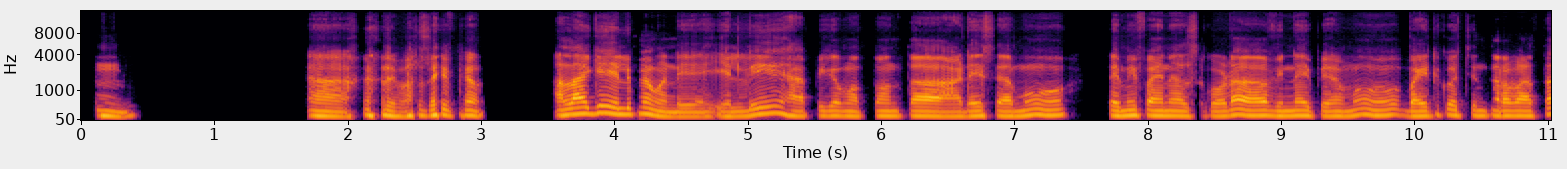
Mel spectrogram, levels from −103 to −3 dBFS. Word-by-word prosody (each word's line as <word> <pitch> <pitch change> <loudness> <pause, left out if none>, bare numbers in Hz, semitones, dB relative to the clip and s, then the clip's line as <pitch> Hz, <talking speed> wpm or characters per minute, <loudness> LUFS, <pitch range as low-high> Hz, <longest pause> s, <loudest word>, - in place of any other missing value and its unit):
హ్మ్. 115 -4 -1 1.4
ఆ! - - +3 0.5
రివర్స్ 125 +3 -1
అయిపోయాం. 135 -3 -1 0.6
అలాగే 170 +6 +5
ఎళ్ళిపోయామండి. 155 -11 0 0.3
ఎళ్ళి 120 +8 0 0.2
హ్యాపీగా 125 +1 -2
మొత్తమంతా 120 +1 -2 0.3
ఆడెసాము. 120 +3 0 0.6
సెమీఫైనల్స్ 125 -2 +1
కూడా 140 +6 +3 0.3
విన్నయిపోయాము. 120 +2 -1 0.4
బయటకొచ్చిన 130 +2 -2
తర్వాత 125 -1 +1
125 Hz, 80 wpm, -25 LUFS, 120-135 Hz, 1.4 s, అలాగే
